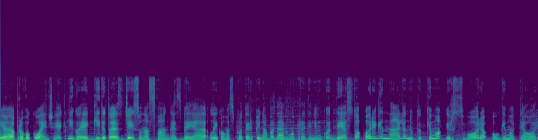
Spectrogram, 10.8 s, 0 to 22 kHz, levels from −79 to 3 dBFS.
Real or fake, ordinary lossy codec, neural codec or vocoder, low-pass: fake; MP3, 96 kbps; vocoder, 22.05 kHz, 80 mel bands, WaveNeXt; 9.9 kHz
